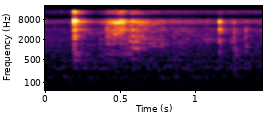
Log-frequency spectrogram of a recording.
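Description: A spoon stirs bitter gourd and onion masala with fresh coriander in a pan, giving two sharp scrapes over a soft, steady sizzle, with no talk.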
